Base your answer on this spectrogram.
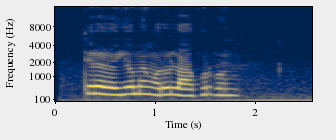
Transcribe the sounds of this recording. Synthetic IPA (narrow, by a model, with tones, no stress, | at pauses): te˦ɾe˨ɾo˨jo˦me˦ŋo˨ɾu˦la˨bu˦ɾu˦n˦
